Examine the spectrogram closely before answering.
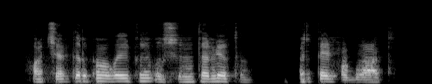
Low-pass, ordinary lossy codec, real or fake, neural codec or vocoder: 7.2 kHz; AAC, 48 kbps; fake; codec, 44.1 kHz, 1.7 kbps, Pupu-Codec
